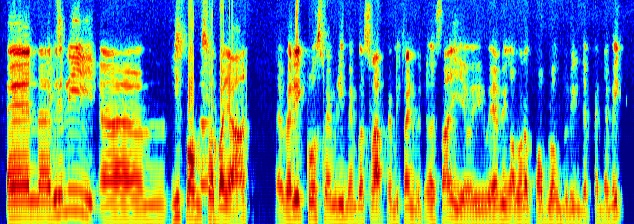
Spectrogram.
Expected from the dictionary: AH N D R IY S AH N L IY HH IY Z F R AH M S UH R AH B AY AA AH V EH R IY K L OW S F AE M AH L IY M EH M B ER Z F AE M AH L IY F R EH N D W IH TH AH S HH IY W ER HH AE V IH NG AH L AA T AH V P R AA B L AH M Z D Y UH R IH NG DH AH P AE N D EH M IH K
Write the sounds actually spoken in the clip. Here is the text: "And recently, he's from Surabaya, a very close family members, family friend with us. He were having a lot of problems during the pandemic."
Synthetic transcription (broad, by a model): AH N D R IY S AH N L IY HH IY S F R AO M S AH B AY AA AH V EH R IY K L OW S F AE M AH L IY M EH M B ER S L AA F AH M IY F EH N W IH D AH S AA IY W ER HH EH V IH NG AH L AA T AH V P R AA B L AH M D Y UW R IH NG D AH P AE N D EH M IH K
